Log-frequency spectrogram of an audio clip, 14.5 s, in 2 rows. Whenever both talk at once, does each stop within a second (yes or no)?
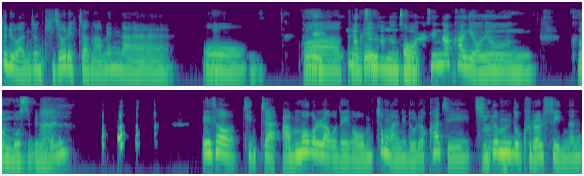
no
